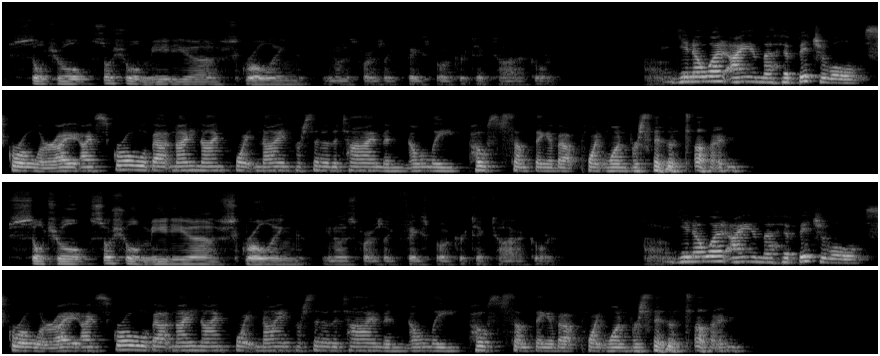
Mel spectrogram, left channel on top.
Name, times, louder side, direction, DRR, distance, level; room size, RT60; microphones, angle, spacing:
voice 1, 0.1-5.5 6.4-6.7, right 3 dB, 80° right, 0.6 m, -34 dB
voice 2, 6.6-16.1, left 2 dB, 25° left, 0.3 m, -29 dB
4.0 x 3.3 x 2.8 m
head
